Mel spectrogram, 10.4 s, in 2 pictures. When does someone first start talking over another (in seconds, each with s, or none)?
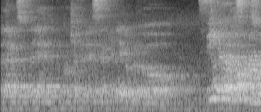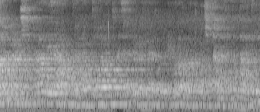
4.0 s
